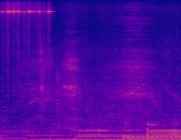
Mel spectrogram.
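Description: A tiny test tube holding a little gold dust is shaken, giving a quick, light rattle of fine grains over a low steady hum, with a brief bright tinkle at the start.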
